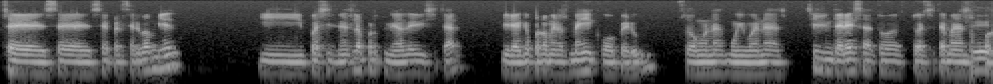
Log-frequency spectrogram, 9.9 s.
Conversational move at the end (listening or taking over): listening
